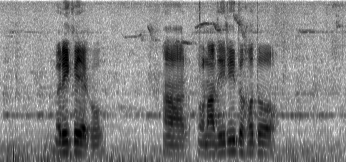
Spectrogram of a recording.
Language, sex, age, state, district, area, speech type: Santali, male, 18-30, West Bengal, Birbhum, rural, spontaneous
